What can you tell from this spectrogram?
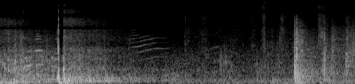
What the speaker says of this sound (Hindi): चलो अब छुटाते हैं पटाखे।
